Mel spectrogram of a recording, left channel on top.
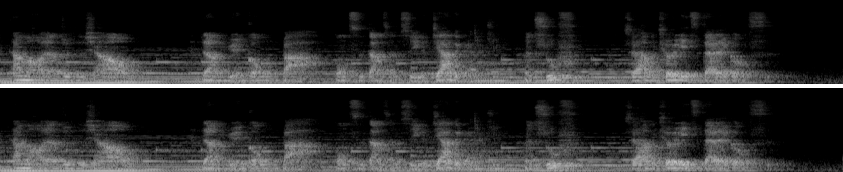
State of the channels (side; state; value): both; normal; correlation 0.66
